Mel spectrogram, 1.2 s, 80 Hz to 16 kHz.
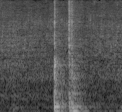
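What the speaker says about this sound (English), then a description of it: "Now in with the second dose of base gravy, another 75ml." Base gravy goes into a simmering BIR-style chicken Madras curry pan, giving two quick, sharp sizzling bursts close by over a quiet background.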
